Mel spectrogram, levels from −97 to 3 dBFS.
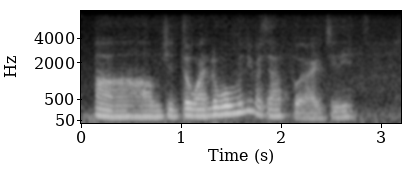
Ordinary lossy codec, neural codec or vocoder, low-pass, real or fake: none; codec, 16 kHz, 0.8 kbps, ZipCodec; 7.2 kHz; fake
